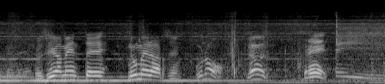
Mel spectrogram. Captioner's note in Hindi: स्पैनिश बोलते हुए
